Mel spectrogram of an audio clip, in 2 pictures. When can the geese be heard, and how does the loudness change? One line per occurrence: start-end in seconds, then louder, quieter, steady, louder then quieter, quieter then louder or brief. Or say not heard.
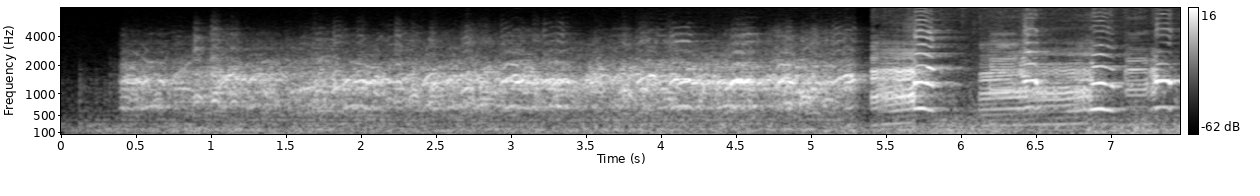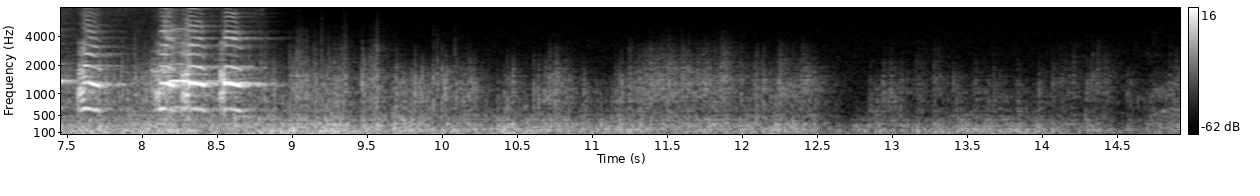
0.3-8.7 louder.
